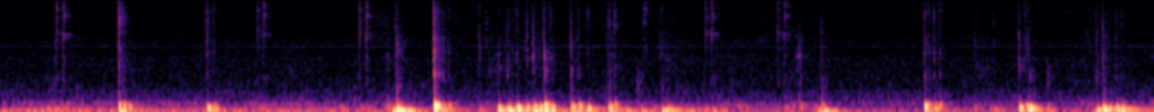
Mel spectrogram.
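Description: Typing on a computer keyboard, with mouse clicks, in irregular short bursts; the busiest run of keystrokes comes about six to seven seconds in.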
